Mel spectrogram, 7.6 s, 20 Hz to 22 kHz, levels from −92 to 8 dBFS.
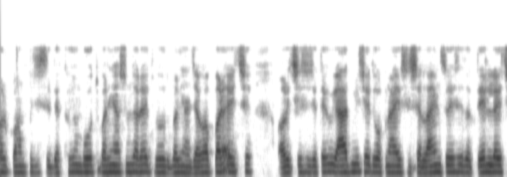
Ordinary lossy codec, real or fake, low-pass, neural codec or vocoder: none; fake; 7.2 kHz; codec, 16 kHz in and 24 kHz out, 2.2 kbps, FireRedTTS-2 codec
